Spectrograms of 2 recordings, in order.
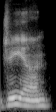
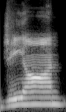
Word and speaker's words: Gian: I always called him Jian but his the way you're supposed to say his name was like Gian his mom like rhymes with Leon like that's the West Virginia way of saying Giancarlo and he was from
